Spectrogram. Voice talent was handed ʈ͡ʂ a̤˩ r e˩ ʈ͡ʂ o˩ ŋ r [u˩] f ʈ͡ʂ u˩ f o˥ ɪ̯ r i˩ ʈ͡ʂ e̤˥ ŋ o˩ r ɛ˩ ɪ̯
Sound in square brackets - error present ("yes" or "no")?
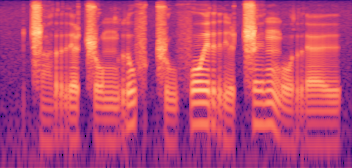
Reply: yes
